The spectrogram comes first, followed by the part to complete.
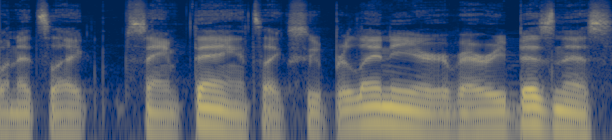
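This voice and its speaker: A man speaks with an American accent in a plain, everyday voice, his intonation fairly even. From Boston. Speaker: podcast host. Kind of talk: casual interview. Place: studio. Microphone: studio mic.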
